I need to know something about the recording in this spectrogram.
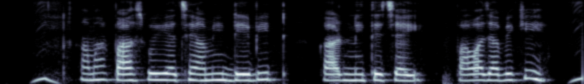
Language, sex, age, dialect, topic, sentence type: Bengali, female, 31-35, Northern/Varendri, banking, question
